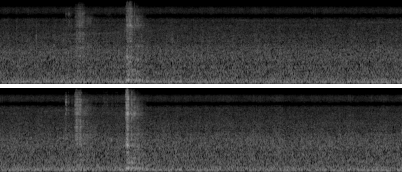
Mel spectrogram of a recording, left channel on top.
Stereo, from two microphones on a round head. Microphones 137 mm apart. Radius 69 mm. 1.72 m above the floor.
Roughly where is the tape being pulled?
Right.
